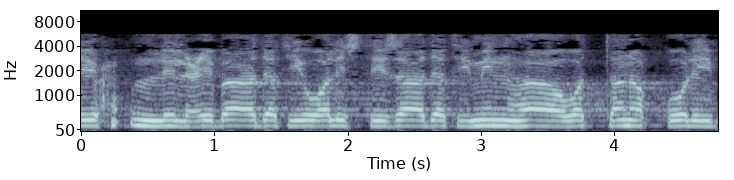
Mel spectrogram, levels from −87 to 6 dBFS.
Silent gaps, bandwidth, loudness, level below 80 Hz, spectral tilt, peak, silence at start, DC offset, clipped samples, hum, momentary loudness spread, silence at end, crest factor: none; 5.8 kHz; -12 LUFS; -52 dBFS; -10 dB/octave; -2 dBFS; 0 s; under 0.1%; under 0.1%; none; 4 LU; 0 s; 10 dB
